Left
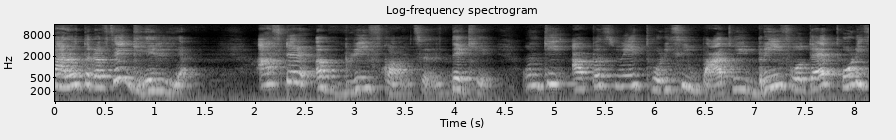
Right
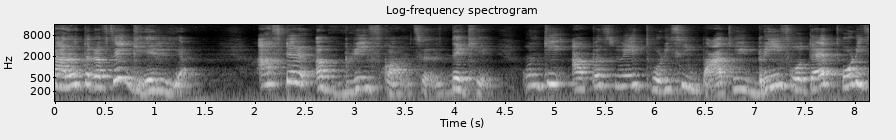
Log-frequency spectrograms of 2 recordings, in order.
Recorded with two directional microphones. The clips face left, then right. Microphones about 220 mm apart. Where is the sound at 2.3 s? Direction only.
25° right (ahead or behind).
